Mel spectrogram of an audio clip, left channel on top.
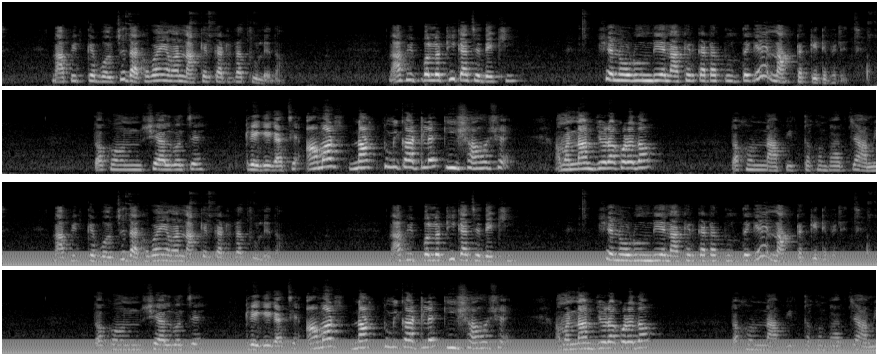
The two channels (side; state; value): right; noise; hum, 3 dB below the sound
